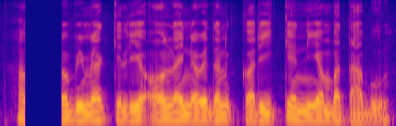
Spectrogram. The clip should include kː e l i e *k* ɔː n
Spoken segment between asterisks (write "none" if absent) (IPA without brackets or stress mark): ʔ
